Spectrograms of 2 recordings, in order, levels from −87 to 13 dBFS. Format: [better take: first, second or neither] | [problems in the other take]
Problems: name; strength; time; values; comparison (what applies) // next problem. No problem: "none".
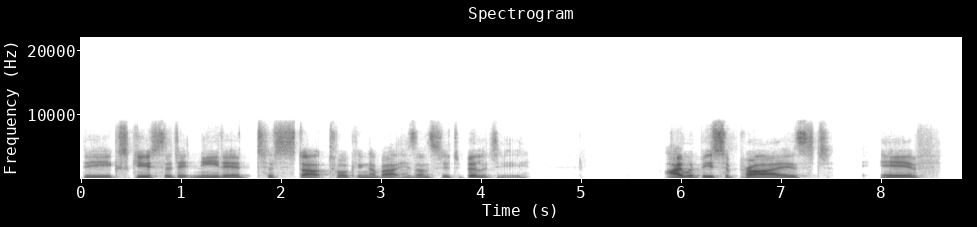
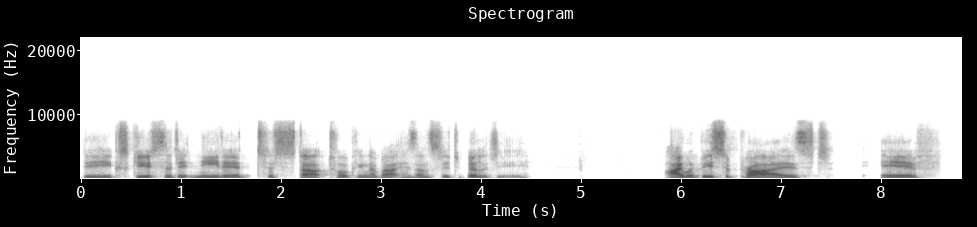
first | garbled, watery; badly; nothing above 7.5 kHz; slightly in the first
